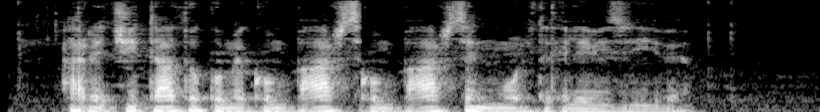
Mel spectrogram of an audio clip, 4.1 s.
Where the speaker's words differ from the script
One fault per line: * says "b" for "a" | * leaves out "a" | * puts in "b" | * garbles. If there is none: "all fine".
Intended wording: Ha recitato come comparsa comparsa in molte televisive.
all fine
